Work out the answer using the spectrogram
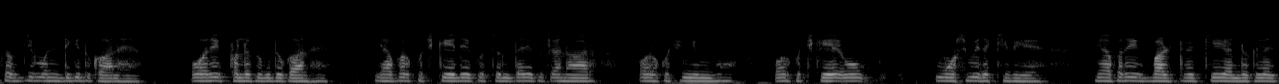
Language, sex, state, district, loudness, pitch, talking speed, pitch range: Hindi, male, Uttar Pradesh, Muzaffarnagar, -40 LUFS, 155 Hz, 190 wpm, 150-160 Hz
